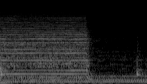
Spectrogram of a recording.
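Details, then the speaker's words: Newly fitted dollar bill acceptor on a refurbished claw machine: a short steady motor whir pulls a $1 test note in for under a second, stops cleanly, then a light click; it gives 2 credits at the 50-cent setting, working normally. "so we're looking for, there we go, 2 credits. Because it's set up on 50 cents right now"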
